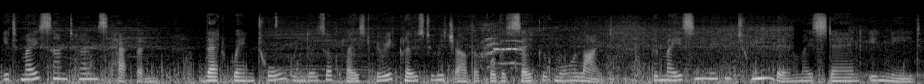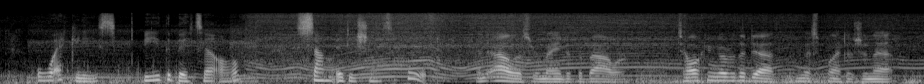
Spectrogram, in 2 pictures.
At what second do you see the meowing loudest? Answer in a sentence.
The volume of the meowing peaks at 5 seconds.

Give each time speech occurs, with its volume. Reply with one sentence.
You can hear the speech from 0.0 to 18.2 s, at a steady volume.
